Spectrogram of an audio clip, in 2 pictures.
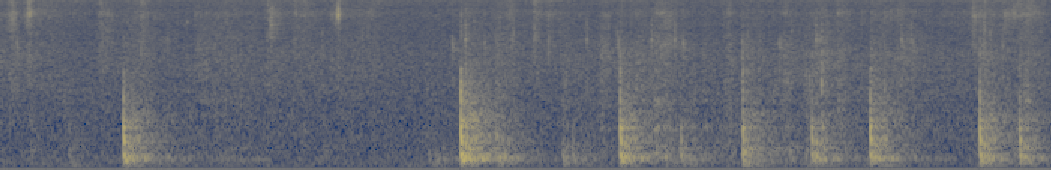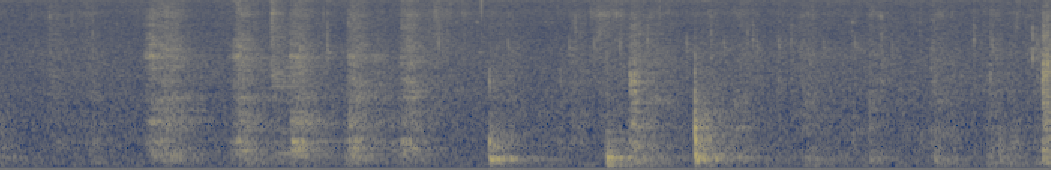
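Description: Putty knife mixing two-part epoxy fairing compound on a board: irregular knocks and scrapes as the blade strikes and drags across the board, about a dozen of them, the loudest about three seconds in.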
